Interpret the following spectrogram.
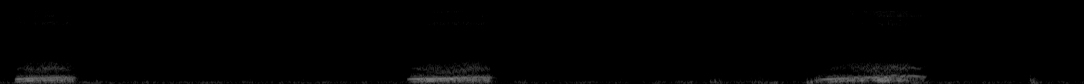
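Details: A 13-year-old female American Cocker Spaniel kept at home snores heavily, likened to an old man: three loud, rattling, droning snores of about a second each, coming steadily every four seconds in a quiet room.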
